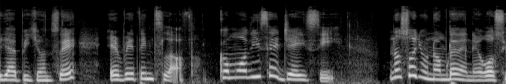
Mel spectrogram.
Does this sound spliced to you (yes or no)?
no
